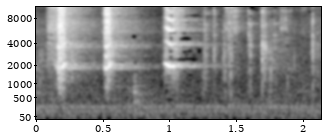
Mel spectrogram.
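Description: Three short squeaks in the first second as the Hypertherm machine torch's threaded outer sleeve is twisted loose by hand, the sleeve rubbing against the torch body.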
